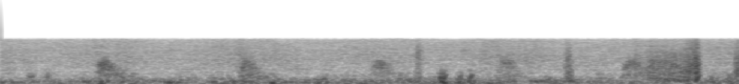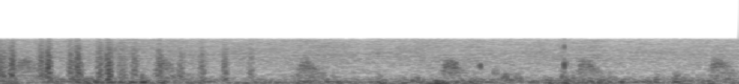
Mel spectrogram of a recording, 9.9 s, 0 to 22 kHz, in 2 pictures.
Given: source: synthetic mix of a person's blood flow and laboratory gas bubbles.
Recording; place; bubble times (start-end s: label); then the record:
Doppler ultrasound of blood flow; subclavian vein
8.10-8.41 s: bubbles
8.65-8.74 s: bubbles
From the record:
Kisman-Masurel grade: 212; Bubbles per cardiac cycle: several, 3 to 8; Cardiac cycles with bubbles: 1 to 10%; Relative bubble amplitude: moderate (0.250 to 0.450); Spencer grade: 1 (occasional bubble signal discernible with the cardiac motion signal, with majority of cardiac periods free of bubbles); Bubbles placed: anywhere in the cardiac cycle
